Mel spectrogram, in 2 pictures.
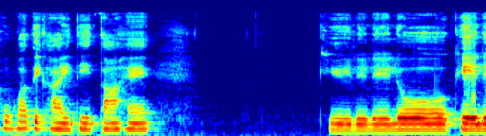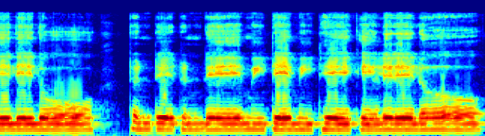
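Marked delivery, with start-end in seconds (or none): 3.2-9.6 low, sing-song street vendor's cry; केले वाले की पुकार. Acted. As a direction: call out bananas for sale, low and drawn out. Banana seller calling out his wares. (फेरीवाले की भारी, लयदार पुकार)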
